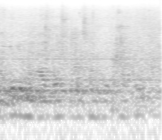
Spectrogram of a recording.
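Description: Low, indistinct voices of people talking quietly in a room, with no clear words.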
